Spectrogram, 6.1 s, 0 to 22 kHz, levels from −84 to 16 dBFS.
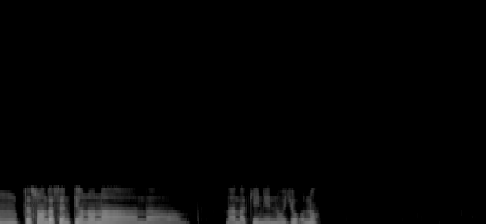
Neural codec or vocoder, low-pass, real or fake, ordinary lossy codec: codec, 24 kHz, 3.1 kbps, DualCodec; 3.6 kHz; fake; none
